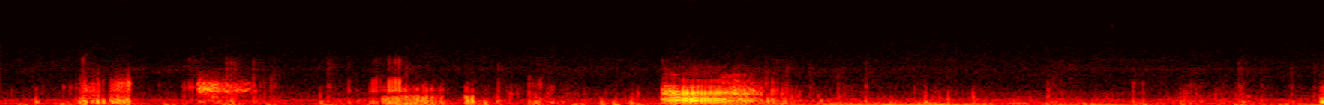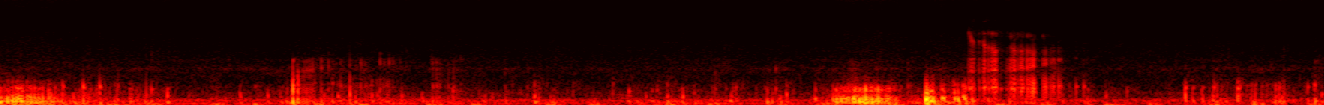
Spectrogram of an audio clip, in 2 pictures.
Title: Long and deep stomach growls to relax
